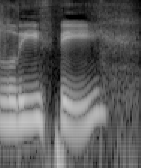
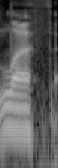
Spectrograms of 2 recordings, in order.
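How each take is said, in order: First: The word ends on a vowel sound. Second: The word ends on a consonant sound. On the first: The speaker calls it right. "it is pronounced Lethe" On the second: The speaker calls it wrong. "I've always pronounced it Leth"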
